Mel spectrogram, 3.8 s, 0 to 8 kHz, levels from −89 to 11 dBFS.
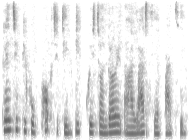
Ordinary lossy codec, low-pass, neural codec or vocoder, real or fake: none; none; none; real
